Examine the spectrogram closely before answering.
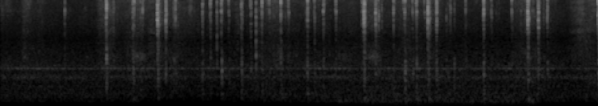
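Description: Keys on a computer keyboard click quickly as someone types.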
